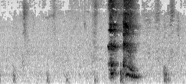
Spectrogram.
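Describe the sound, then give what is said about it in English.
Someone clears their throat in one loud, harsh, rasping burst made of two linked pushes. It stands out against a quiet background with a few faint low thumps. “Somebody clearing their throat to say something?”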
